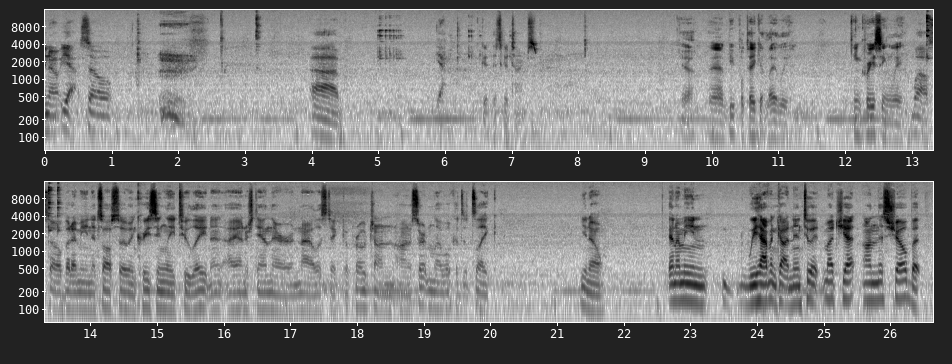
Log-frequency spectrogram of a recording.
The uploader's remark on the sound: Joins me in the recording space to assist in testing microphones etc. It’s still a struggle to get our mic’s levels where we want them, and again I’m not bothering with shipping this one off to my Sound Engineer pal for some post production, so you’re getting a modestly improved raw audio file once more. Is a bit faint at times, due to not sitting as close to the mic as he maybe should have.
